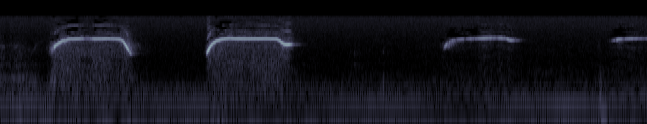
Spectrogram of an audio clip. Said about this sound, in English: Who's this? Who's that whistling?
